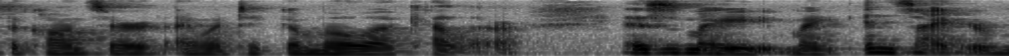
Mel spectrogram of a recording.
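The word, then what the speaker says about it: Gmoa Keller: If you want to go to a typical Viennese restaurant where all the Viennese go to, you have to go to Gamoa Keller. And Gamoa is spelled G-M-O-A. Gamoa Keller.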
